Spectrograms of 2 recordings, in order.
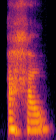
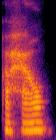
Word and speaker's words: ahau: Ahau. commonly mispronounced as a how, which is also difficult to listen to.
